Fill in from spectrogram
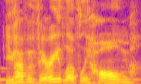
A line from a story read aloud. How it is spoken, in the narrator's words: I blurted out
